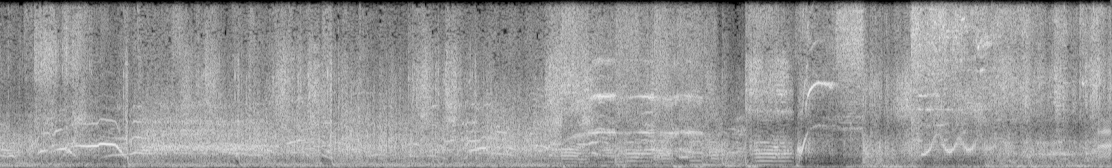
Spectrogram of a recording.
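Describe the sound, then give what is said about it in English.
Store shelves crash down and glass shatters as cans and booze go flying, in a loud, continuous jumble of clattering and bangs, with shouts and yells mixed into the chaos. “Stuff is all over the broken glass.”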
